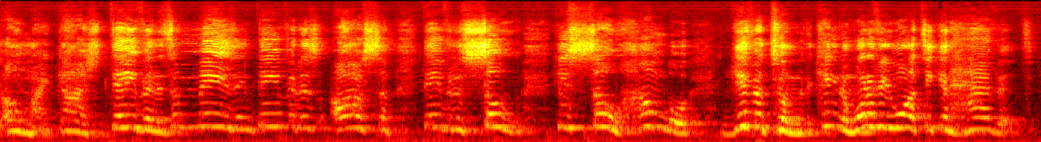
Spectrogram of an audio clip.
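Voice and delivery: high-pitched, mock gushing adoration; gushing crowd. Everybody reacting to humble David, high-pitched gushing. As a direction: imitate a swooning crowd of fans. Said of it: "everybody's like".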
